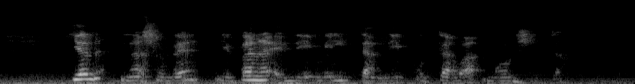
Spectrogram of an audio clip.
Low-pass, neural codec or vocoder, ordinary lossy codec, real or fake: 9.9 kHz; vocoder, 22.05 kHz, 80 mel bands, Vocos; Opus, 16 kbps; fake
